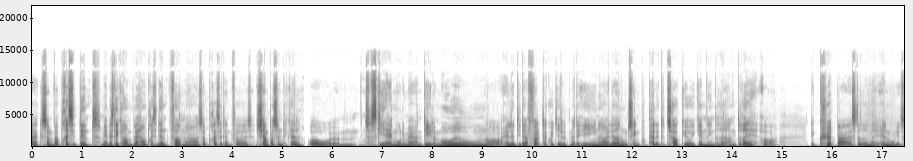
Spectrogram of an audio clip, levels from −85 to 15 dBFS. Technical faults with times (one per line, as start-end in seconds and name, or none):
none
